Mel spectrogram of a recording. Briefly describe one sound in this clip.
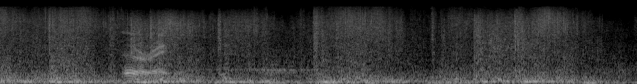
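A laser beam hums and crackles steadily as it drills into rock.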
